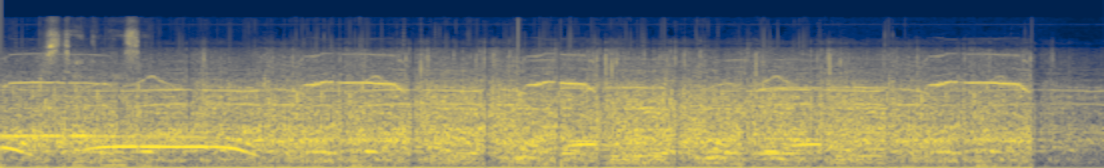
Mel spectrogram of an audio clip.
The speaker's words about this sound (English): I think we need loud in the studio. We need to go with a little bit of shouts from the stands.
